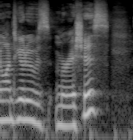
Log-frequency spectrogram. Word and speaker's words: Mauritius: you say that country mauritius mauritius i think it's so delicious it is mauritius that's funny that'd be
